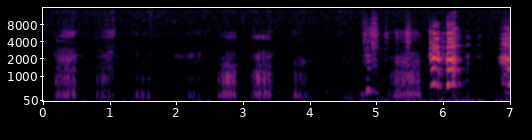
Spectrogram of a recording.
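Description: Puppy grunting and growling softly in short puffs, about two a second, while its belly is being rubbed; a louder giggle-like burst breaks in near the end.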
